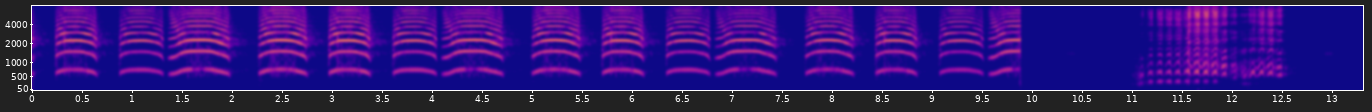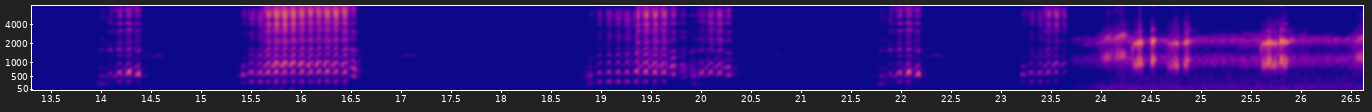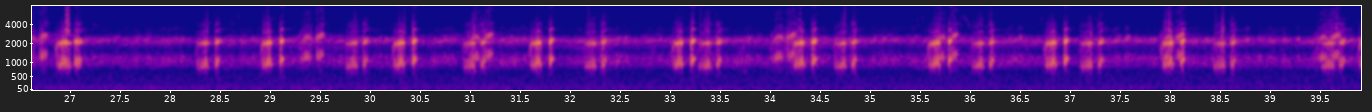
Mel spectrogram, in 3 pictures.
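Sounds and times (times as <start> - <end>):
bleat-like animal calls: 11.1 - 12.6, 14.0 - 14.5, 15.4 - 16.6, 18.9 - 20.4, 21.8 - 22.3, 23.2 - 24.9
short arching animal calls: 23.4 - 39.9
chorus of frogs croaking: 23.5 - 39.9.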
